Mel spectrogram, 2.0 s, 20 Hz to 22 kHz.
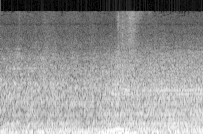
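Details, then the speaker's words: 2015 Honda Fit cabin at about 80 on the highway: steady deep droning engine rumble, loud but even with no knocks; noisy but normal engine. "so i'm on the highway now doing 80 and it's bearably the engine is very noisy would you like to listen hold on"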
